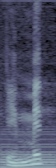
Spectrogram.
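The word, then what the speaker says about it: אמת: En hebreo verdad se pronuncia emet.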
